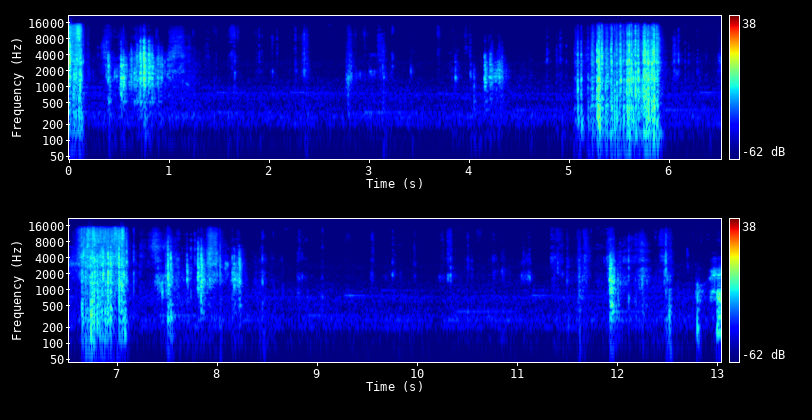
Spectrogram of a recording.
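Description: Tarot cards being shuffled in a few short, loud bursts of riffling and flapping, with quieter handling and rustling of the deck between them; no talking.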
